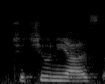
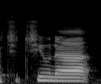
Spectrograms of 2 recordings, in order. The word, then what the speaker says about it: Chuchuna: However you saying it, it's spelled ch h u c hu n a here. I'll show you guys. This is from Bigfoot Encounters, but that's how that's how it's spelled right there.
